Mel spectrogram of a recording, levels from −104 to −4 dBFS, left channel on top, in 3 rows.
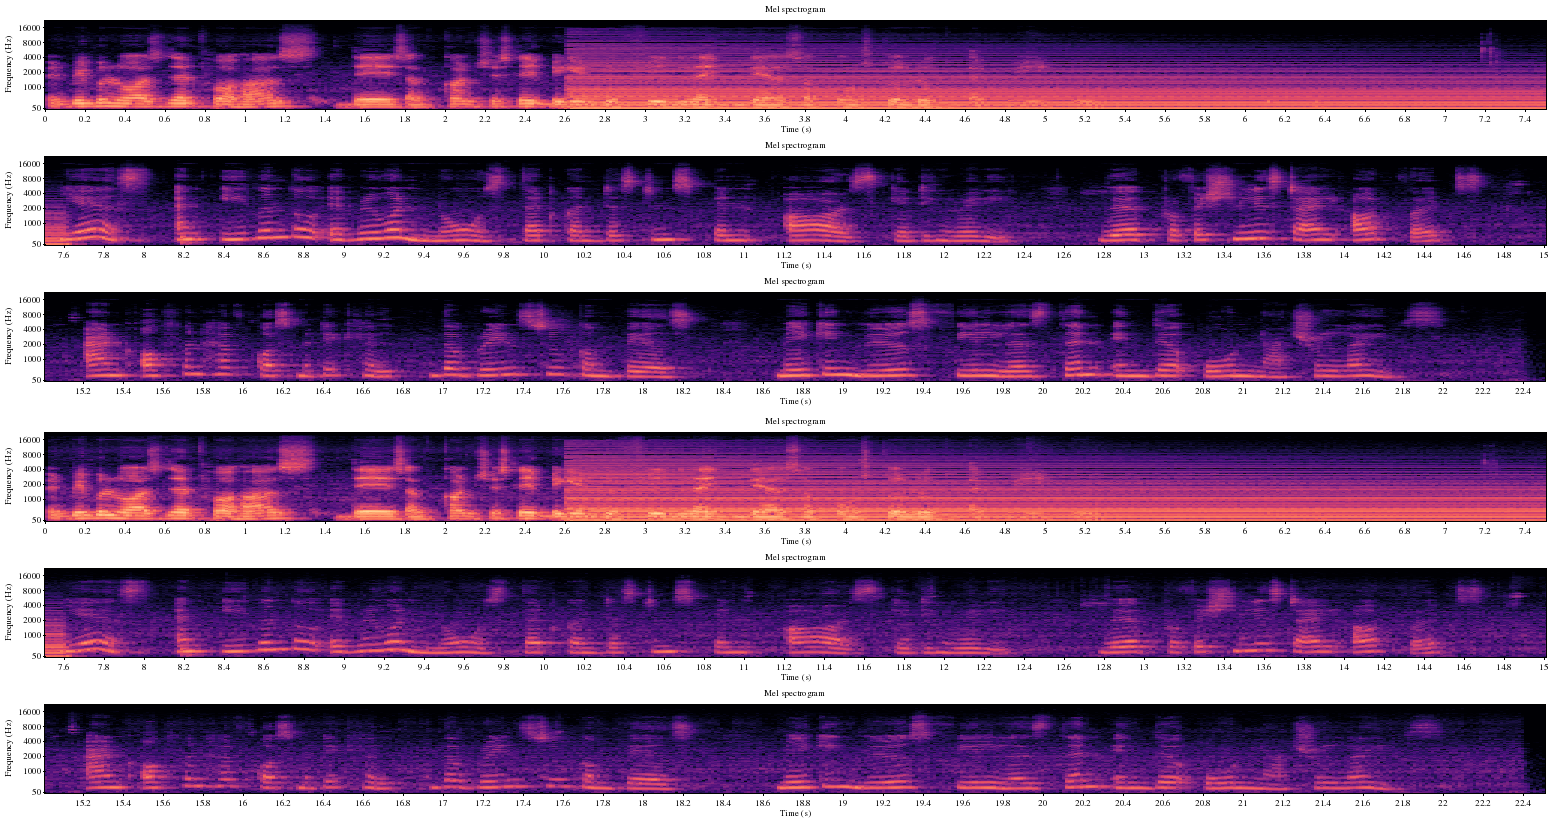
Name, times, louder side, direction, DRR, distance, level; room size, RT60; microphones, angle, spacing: voice 1, 0.0-5.3, right 3 dB, 30° right, 0.5 m, -24 dB
sound 1, 2.6-7.6, right 1 dB, 80° right, 0.7 m, -27 dB
voice 2, 7.2-12.3 12.8-14.7 15.2-18.2 18.7-21.8, left 3 dB, 40° left, 0.4 m, -38 dB
2.5 x 2.0 x 2.6 m
head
